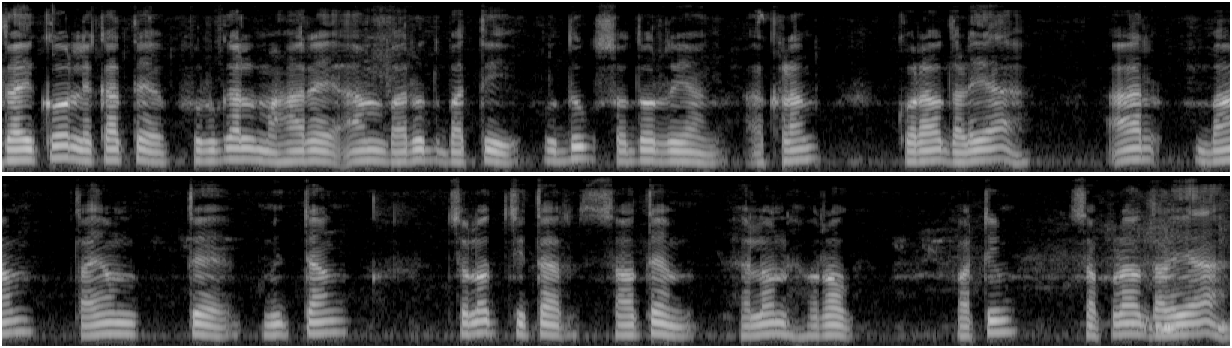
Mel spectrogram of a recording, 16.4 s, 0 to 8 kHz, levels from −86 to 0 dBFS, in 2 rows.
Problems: none marked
